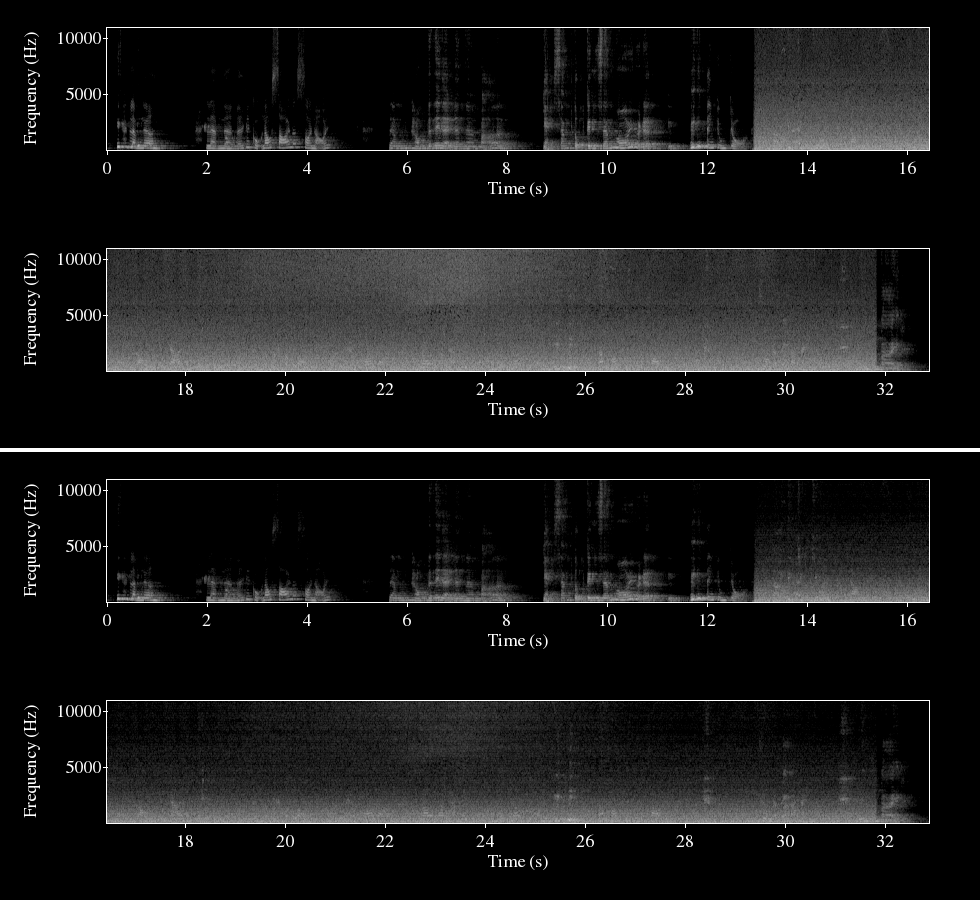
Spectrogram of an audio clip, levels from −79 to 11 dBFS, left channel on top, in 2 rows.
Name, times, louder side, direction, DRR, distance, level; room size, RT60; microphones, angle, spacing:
voice 1, 0.4-1.1 1.8-4.5 12.0-13.1 13.6-14.5 14.9-18.7 19.7-22.2 22.7-24.7 25.0-25.8 26.3-27.6 28.1-28.6 29.5-30.6 31.8-32.1, left 2 dB, 40° left, 11 dB, 1.0 m, -34 dB
voice 2, 5.6-8.0 8.7-10.9 11.2-11.3 11.7-11.9 13.3-14.6 19.7-19.9 25.4-25.8 26.5-26.6 28.3-28.5 29.4-30.4 31.1-32.3, left 1 dB, 20° left, 2 dB, 3.8 m, -31 dB
sound 1, 12.9-31.9, left 4 dB, 85° left, 0.8 m, -25 dB
26.0 x 24.0 x 7.0 m, 1.0 s
head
